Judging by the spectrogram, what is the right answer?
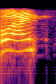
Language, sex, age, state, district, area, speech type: Marathi, female, 18-30, Maharashtra, Washim, rural, conversation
